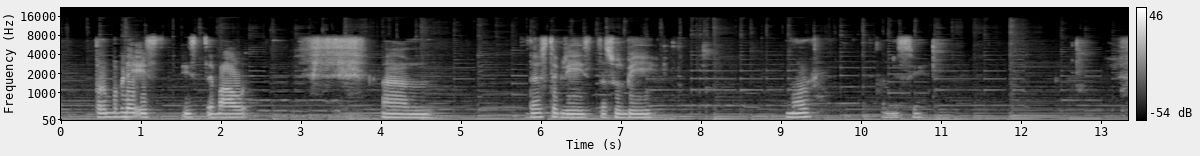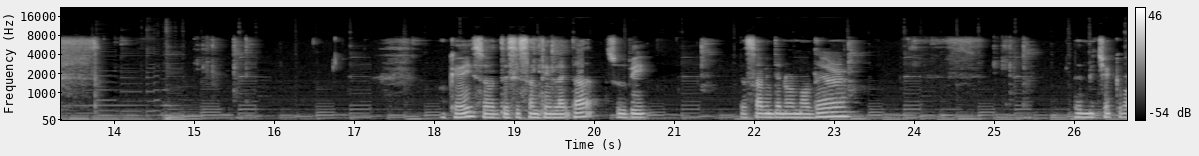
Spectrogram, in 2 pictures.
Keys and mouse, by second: 2.6 click, 3.0-9.4 middle drag, 10.2 Tab, 10.9 middle click.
